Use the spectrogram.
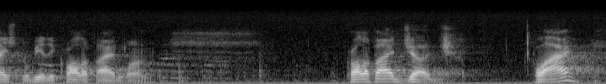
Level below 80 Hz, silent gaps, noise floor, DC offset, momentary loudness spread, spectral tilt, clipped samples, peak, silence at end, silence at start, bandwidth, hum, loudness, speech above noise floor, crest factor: -40 dBFS; none; -40 dBFS; under 0.1%; 22 LU; -6 dB/octave; under 0.1%; -2 dBFS; 0 s; 0 s; 16.5 kHz; none; -19 LUFS; 21 dB; 20 dB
